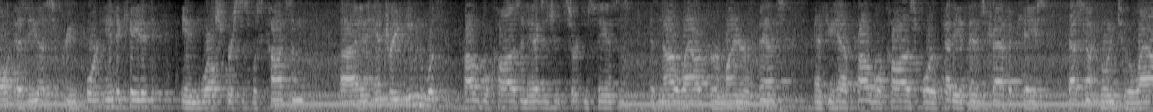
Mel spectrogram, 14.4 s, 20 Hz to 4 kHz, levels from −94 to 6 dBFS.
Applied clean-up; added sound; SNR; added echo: none; Engine; 7 dB; reverberation time 2.3 s.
